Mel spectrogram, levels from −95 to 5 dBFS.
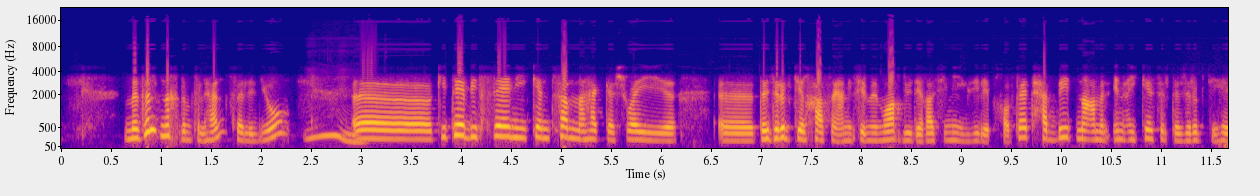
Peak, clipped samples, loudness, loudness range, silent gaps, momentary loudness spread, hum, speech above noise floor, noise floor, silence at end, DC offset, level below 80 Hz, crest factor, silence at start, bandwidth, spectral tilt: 0 dBFS; under 0.1%; -15 LUFS; 5 LU; none; 12 LU; none; 25 dB; -40 dBFS; 0 s; under 0.1%; -58 dBFS; 14 dB; 0.2 s; 9.6 kHz; -6.5 dB/octave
